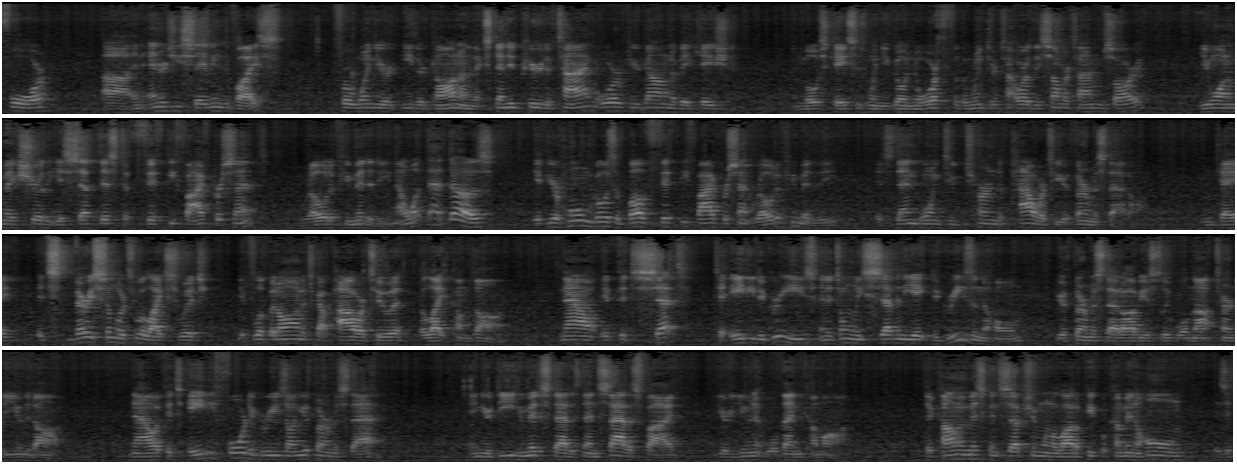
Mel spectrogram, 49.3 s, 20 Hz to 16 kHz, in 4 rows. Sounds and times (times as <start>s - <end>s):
Speech: 0.0s - 2.8s, 3.4s - 37.7s, 38.3s - 40.9s, 41.7s - 45.5s, 46.2s - 49.3s.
